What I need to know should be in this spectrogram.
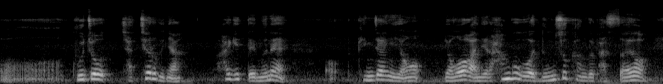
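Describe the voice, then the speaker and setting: A woman at medium pitch talks at a moderate pace with lively intonation and big swings in loudness, with noticeable background noise behind her. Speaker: university English instructor. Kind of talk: online lecture. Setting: recorded online class.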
